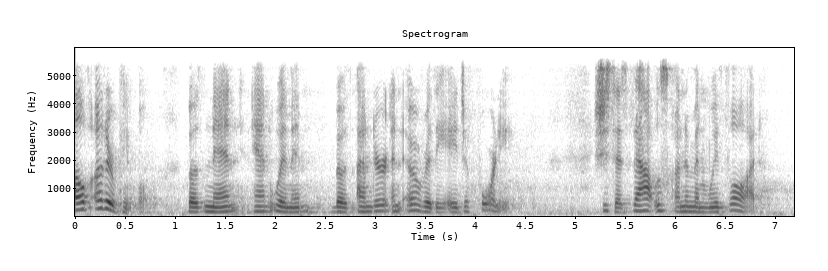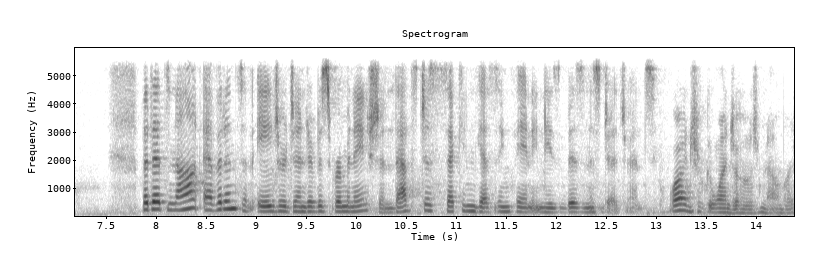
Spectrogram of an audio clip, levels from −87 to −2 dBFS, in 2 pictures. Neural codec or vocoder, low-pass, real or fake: codec, 24 kHz, 0.9 kbps, WavTokenizer, small release; 5.4 kHz; fake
